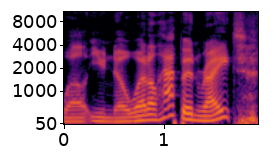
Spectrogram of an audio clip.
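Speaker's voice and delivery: chilling, creepy, mothering, veiled menacing tone. Retelling how the lady quietly threatens Knox: imitating a creepy motherly threat. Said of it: "such a creepy motherly thing".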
